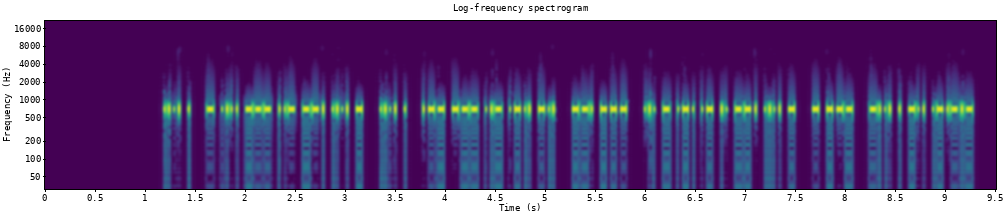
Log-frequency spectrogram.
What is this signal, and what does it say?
Morse code, heard as a keyed tone, about 50 wpm, 700 Hz. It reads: HE THOUGHT HE WOULD GO STRAIGHT TO BED.
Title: Sentences from Top 1000 Words - Review Part 6 - 50wpm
